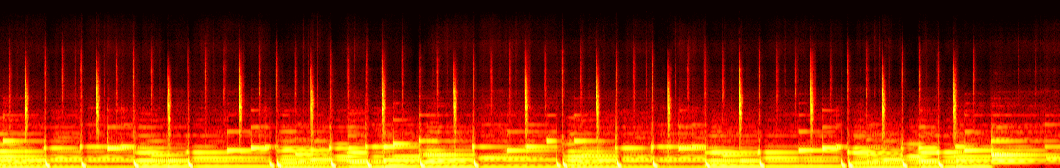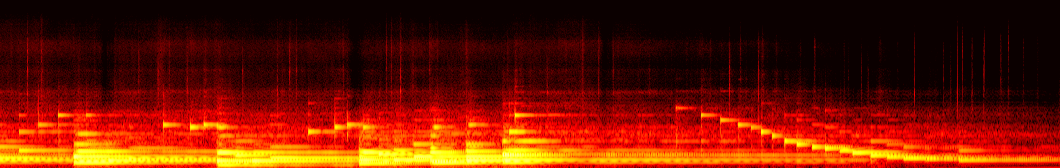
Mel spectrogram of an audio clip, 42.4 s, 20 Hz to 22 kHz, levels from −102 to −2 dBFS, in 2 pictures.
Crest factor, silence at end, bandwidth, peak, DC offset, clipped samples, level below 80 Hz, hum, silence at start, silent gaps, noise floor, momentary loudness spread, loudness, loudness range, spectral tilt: 16 dB; 1 s; 5.2 kHz; -4 dBFS; under 0.1%; under 0.1%; -26 dBFS; none; 0 s; none; -46 dBFS; 19 LU; -20 LUFS; 16 LU; -11 dB/octave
